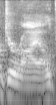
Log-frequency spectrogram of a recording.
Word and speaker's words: Duriel: If you played Diablo 2, you know exactly who Duriel is. Or Duriel, depending on how you like to pronounce it.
